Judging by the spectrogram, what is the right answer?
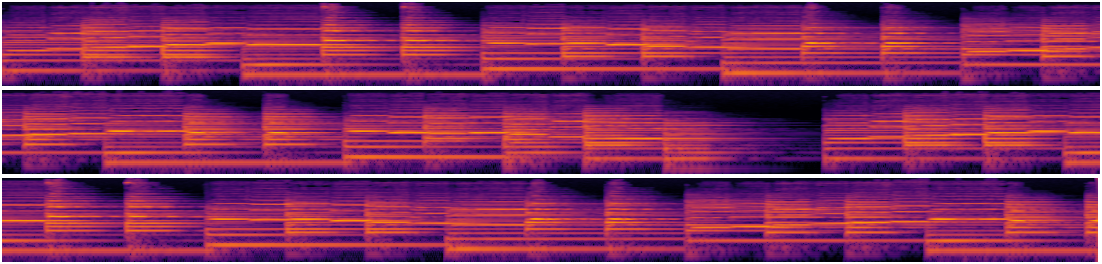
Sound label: Waltz in A, flute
